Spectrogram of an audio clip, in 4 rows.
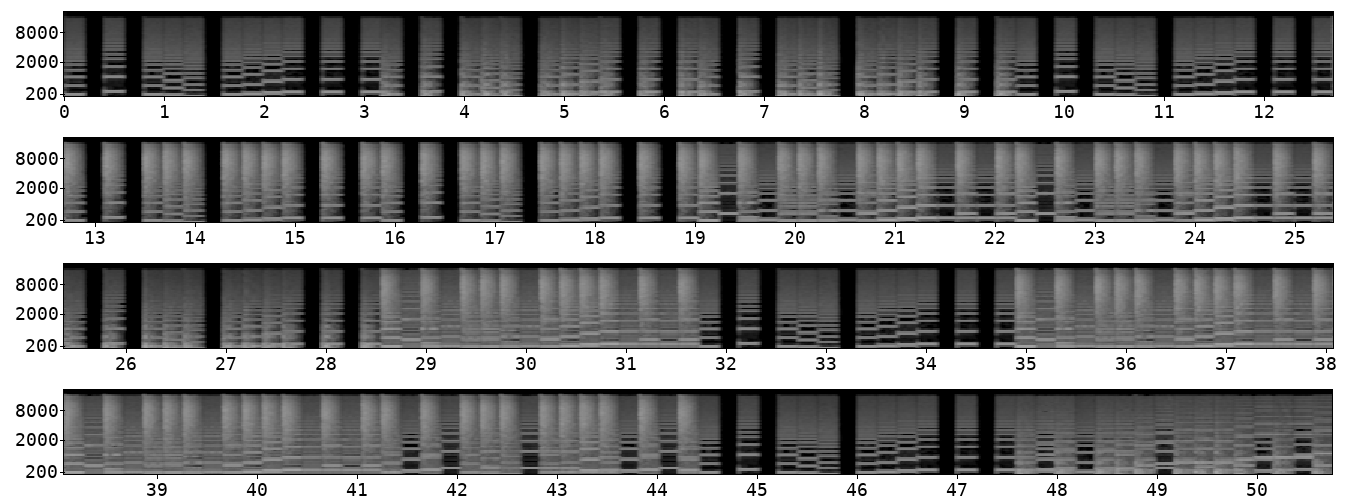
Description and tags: Pixel Song #6
Loop, Pixel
